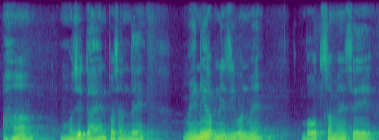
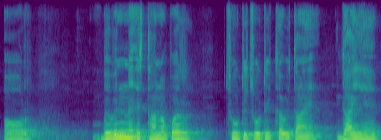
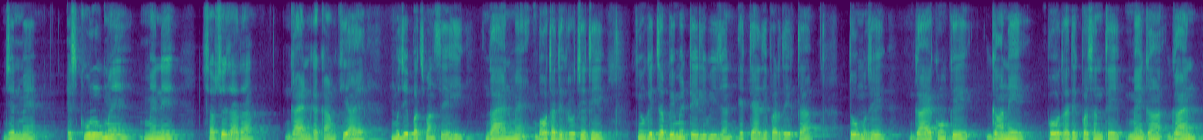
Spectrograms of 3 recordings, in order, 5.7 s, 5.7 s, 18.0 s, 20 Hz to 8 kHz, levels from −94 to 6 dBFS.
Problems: background sounds at intervals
